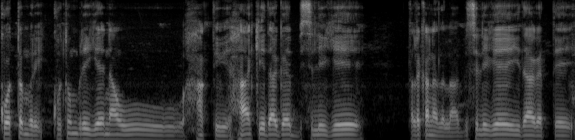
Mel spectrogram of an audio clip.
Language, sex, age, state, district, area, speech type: Kannada, male, 30-45, Karnataka, Vijayanagara, rural, spontaneous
